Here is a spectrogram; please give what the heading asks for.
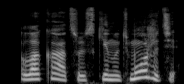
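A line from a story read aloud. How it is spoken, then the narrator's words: Loud and clear. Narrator (Russian): Громко и четко выговаривает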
